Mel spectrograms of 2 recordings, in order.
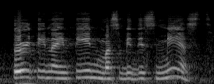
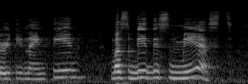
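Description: The two takes are said the same way.

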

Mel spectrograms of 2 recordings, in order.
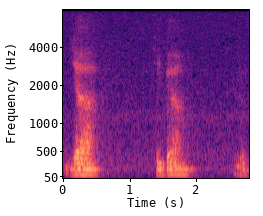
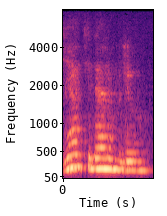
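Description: First: The voice is deep and heavy. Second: The voice is light and easy. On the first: It comes from the heart and is sincere. The speaker calls it right. "Удобно так говорить? Нет. Неудобно. Но надо" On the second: It is said casually and is not believed. The speaker calls it wrong. "То удобно так говорить? Удобно. Она поверит? Нет"

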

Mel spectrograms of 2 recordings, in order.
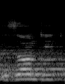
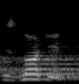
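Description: First: The words are run together as isn't it. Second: Each word is said separately as is not it. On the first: "একসাথে করলে বলা হয় ইজন্ট ইট" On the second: "অর্থাৎ ইজ নট ইট"

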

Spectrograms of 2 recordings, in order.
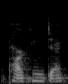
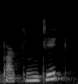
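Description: First: The vowel in the second word is standard. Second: The second word's vowel sounds New Zealand-like. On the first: "Instead of saying like parking deck" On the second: "they'll say parking dick"

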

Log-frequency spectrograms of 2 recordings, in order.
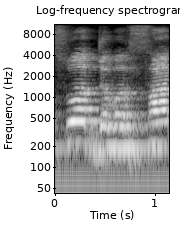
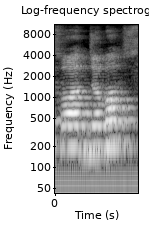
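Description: First: The final vowel is a long open 'aa'. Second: The final vowel is a short 'o'-like sound. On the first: The speaker calls it wrong. "সদ জবর সা না বলে" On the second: The speaker calls it right. "অকার যোগে উচ্চারিত হবে"

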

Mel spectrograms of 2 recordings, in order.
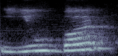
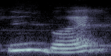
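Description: First: The first vowel is a glide, 'ee-oo'. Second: The first vowel is a single rounded 'ü'. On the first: The speaker calls it wrong. "să nu citim IU, deci nu Über" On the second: The speaker calls it right. "ci Über"

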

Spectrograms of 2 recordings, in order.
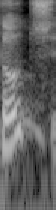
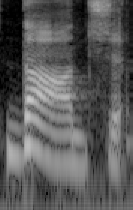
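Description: First: The vowel is a rounded 'o' sound. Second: The vowel is an open 'ah' sound. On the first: The speaker calls it wrong. "it's not Dodge" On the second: The speaker calls it right. "it's Dodge"

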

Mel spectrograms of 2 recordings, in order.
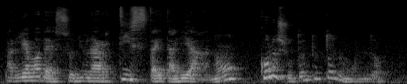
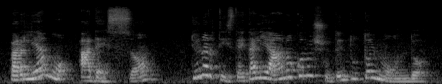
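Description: First: Emphasis falls on 'artista italiano'; the rest is quicker. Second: Emphasis falls on 'parliamo adesso'; the rest is quicker, lower. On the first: The subject is an Italian artist. "mettere l'accento sul fatto che questo artista sia un artista italiano" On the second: The timing of the talk matters. "mettere l'accento sull'aspetto temporale, parliamo adesso"

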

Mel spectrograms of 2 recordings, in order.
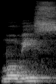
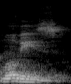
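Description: First: The word ends with an s sound. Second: The word ends with a z sound. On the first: The speaker calls it wrong. "ಮೂವೀಸ್ ಅಲ್ಲ" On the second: The speaker calls it right. "I E S ಇಂದ ಯಾವುದೇ ಪದ ಕೊನೆ ಆಗಲಿ ಅದು ನಿಮಗೆ ಈಸ್ ಅಂತಾನೆ ಹೇಳಬೇಕು"

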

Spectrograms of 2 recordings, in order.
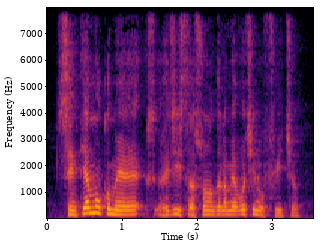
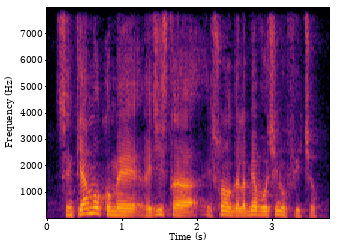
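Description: First: Recorded at the lowest gain, minus five decibels. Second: Recorded at a middle gain, zero decibels. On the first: "impostando il guadagno del preamplificatore della camera a meno cinque decibel" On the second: "impostando il livello del guadagno della camera a zero decibel"

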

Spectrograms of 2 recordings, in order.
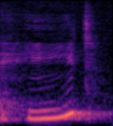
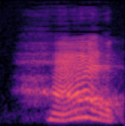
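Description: First: The vowel is a long 'ee' sound. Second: The vowel is a short 'e' sound. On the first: The speaker calls it wrong. "Doesn't sound quite right, does it?" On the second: The speaker calls it right. "Super job. Like the head that's right here on my shoulders"

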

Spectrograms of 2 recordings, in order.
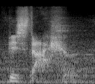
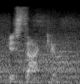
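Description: First: The word is said with an American pronunciation. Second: The word is said with an Italian pronunciation.

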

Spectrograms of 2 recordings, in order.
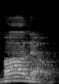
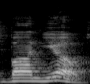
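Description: First: The middle consonant is a plain n sound. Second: The middle consonant is an ny sound. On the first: The speaker calls it wrong. "if we don't put the tilde over the N, we would pronounce it bano" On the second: The speaker calls it right. "but it's baño"

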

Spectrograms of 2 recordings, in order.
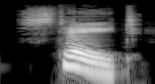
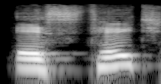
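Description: First: The word starts directly with the s sound. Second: An extra vowel is added before the s sound. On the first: The speaker calls it right. "دقت بکنید تلفظ state" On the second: The speaker calls it wrong. "estate نیست. اولش ا نداره"

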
